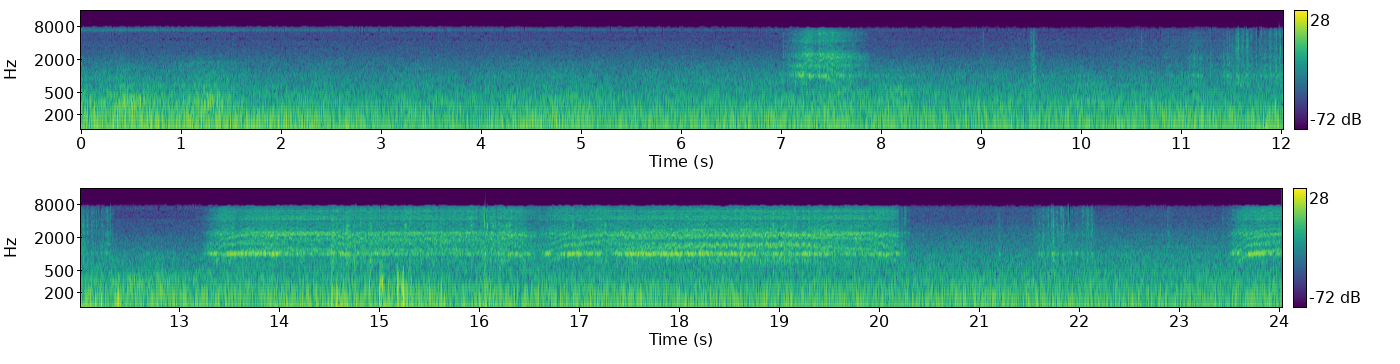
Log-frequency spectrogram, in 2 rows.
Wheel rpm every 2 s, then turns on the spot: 0, 0, 0, 20, 0, 20, 30, 150, 120, 160, 30, 30.
10-12 20-22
